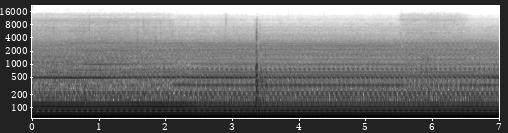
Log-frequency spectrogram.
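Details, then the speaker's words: Yamaha XL700 waverunner two-stroke after engine reinstall: steady even low drone with consistent beat, no knocks or stumbles; running fine, fault had been just a hose. "all right well this thing seems like it's running fine now so uh wish i diagnosed it better instead of doing all that work on the engine"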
